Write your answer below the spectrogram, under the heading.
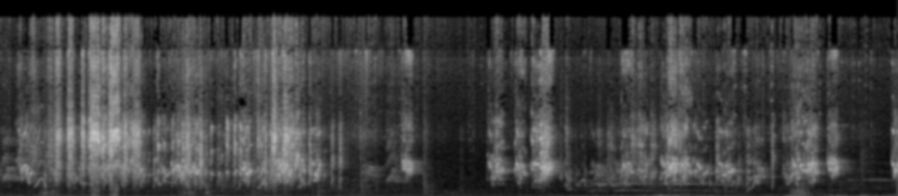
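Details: Group of colorful budgerigars of rare mutations, young ones among them, in calm captivity: continuous raspy, warbled chattering in long waves, dipping to near quiet midway before resuming with scattered whistled chirps.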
